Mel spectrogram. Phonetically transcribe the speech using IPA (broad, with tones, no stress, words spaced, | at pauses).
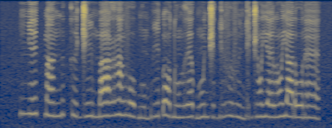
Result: ɲeː˦k͡pã˧ŋɨ˦ kɨ˨ d͡ʒĩ˦˨maː˦ ɣã˦voː˨ ɡũ˨biː˦ ɗɔ˧dũ˨ɣɛ˦˨ ɡʷũ˦ d͡ʒɨ˨ɡi˦vɨ˧vĩ˨ ɡi˦d͡ʒɔ̃˦ jɛ˧lɔ̃˦ja˧ɾoː˧ ɾɛ̃˦˨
